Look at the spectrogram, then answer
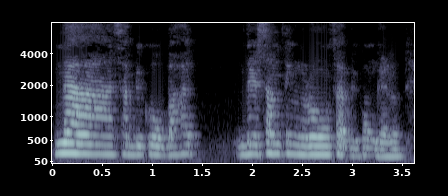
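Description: A woman sharing a heartfelt church testimony in casual chat, emotional and halting, with many restarts and frequent laughter. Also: medium pitch, darkish tone. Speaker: church member giving testimony. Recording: echoey room from far off.

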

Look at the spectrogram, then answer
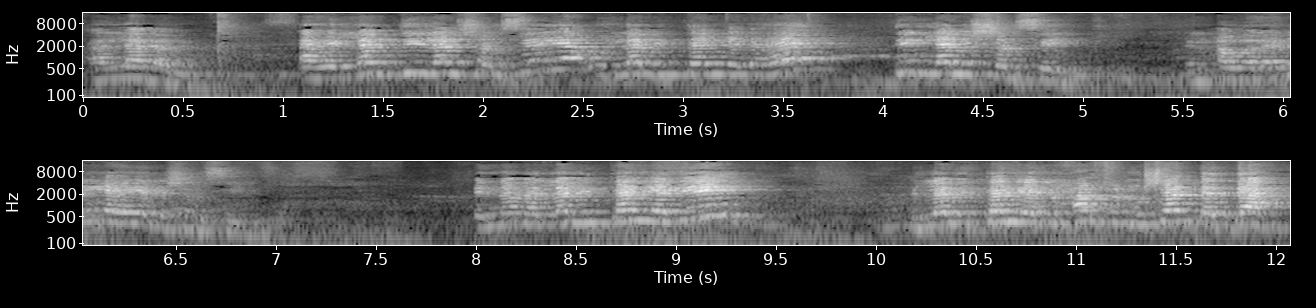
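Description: A woman teacher with an Egyptian Arabic accent, her voice very high and bright, patiently drills her pupils with question after question. The sound comes from a distance, with the heavy echo of a bare classroom around it. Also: expressive, fast talker, a little hiss or hum. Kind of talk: classroom reading lesson. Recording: echoey classroom, distant mic.

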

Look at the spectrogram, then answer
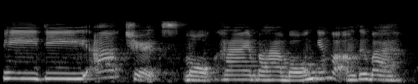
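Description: A woman teaching nursing English, explaining step by step and repeating words slowly to show where the stress falls. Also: mid-range voice, highs cut off, slight background noise.

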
